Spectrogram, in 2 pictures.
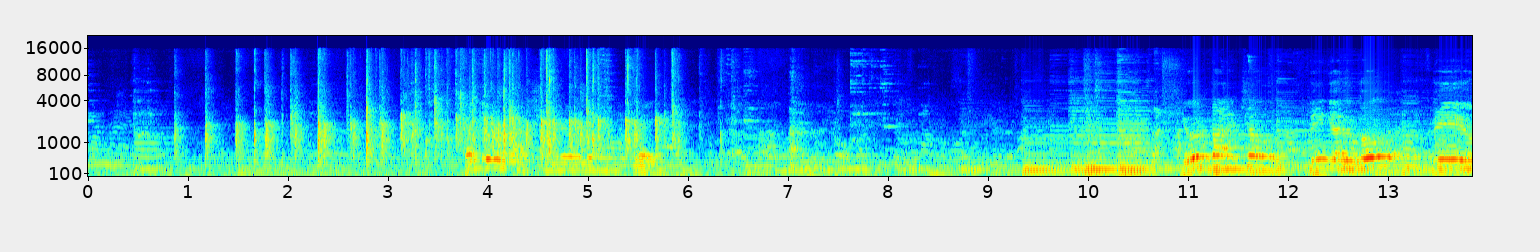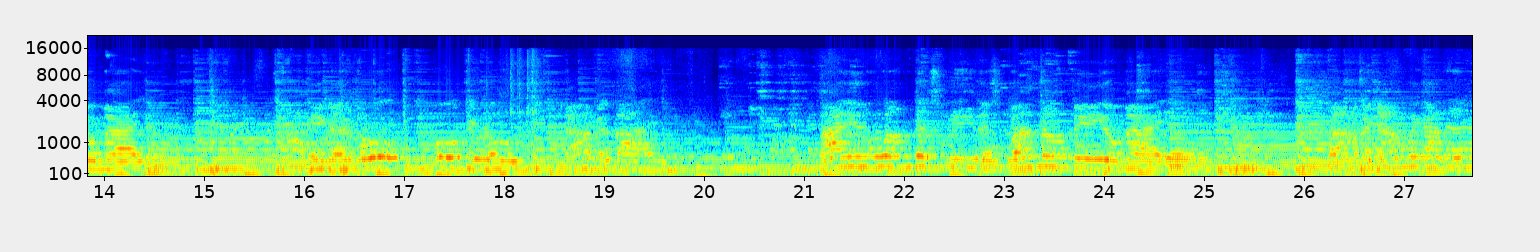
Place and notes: night ferry, solo entertainment aboard
recorded on night ferry trelleborg - travemuende, august 10 to 11, 2008.
Skåne län, Götaland, Sverige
